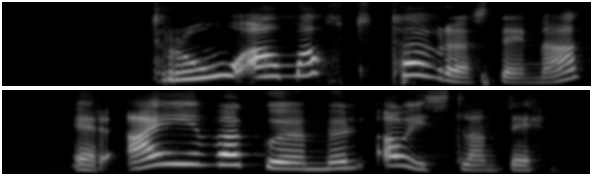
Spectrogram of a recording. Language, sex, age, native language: Icelandic, female, 40-49, Icelandic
